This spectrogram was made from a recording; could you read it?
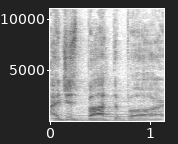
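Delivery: stupid-sounding low voice. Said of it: "that was always my impression for just, like, somebody who sounded stupid".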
